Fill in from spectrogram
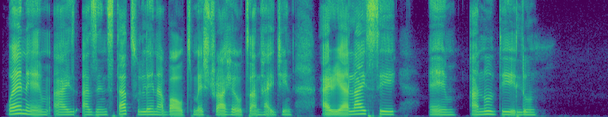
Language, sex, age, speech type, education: Nigerian Pidgin, female, 30-45, spontaneous, tertiary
